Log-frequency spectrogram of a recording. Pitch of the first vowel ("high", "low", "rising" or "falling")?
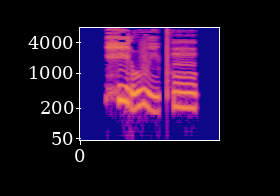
falling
